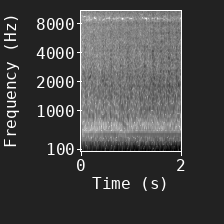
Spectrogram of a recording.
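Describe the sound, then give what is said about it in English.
The diesel engine of a military Humvee rumbles loudly, a deep, throbbing low-pitched drone with a steady chugging pulse that holds constant throughout, with no voices. “And I hear it before I see it, a diesel engine. Then a military Humvee appears.”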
